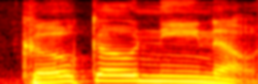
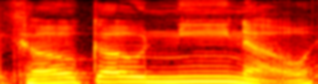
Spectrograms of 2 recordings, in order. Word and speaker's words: Coconino: I always get in trouble too by saying this one incorrectly. So I'm going to say it correctly here, right? Coconino. You guys like when I say it correctly. Coconino, Arizona.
